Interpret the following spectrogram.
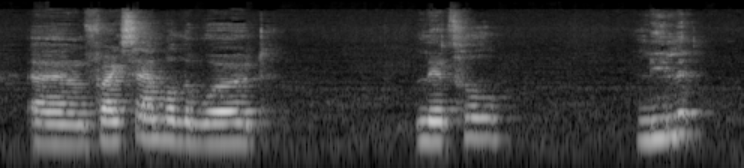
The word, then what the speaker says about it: lille: You can hear the double L is just an L sound. If we assume that there was a word like this one, like lille, but with only one L, the pronunciation would be lille. The vowel becomes long and kind of sharp. But when you have double L, it is lille, lille, lille. Hear the difference?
